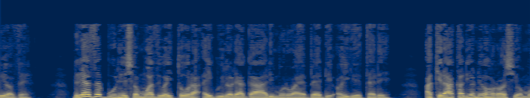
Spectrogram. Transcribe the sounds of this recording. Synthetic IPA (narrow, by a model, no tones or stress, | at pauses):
ɔðɛ | ɾeɾeazɛbuɾieɕiɔmwaðiwaitoɾaʔaiɣwiɾeɔɾeaɡaːɾimoɾowaɛbɛdiʔɔiɣetɛɾe | akeɾaːkaɾiɔneoɦɔɾɔɕiɔmo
